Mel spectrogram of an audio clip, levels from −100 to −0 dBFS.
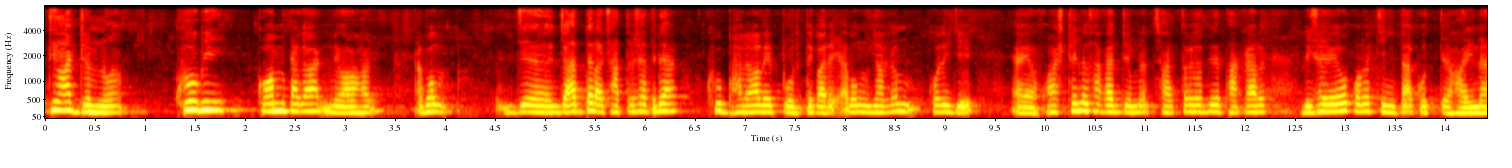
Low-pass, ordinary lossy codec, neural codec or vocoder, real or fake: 7.2 kHz; none; codec, 16 kHz in and 24 kHz out, 1.1 kbps, FireRedTTS-2 codec; fake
